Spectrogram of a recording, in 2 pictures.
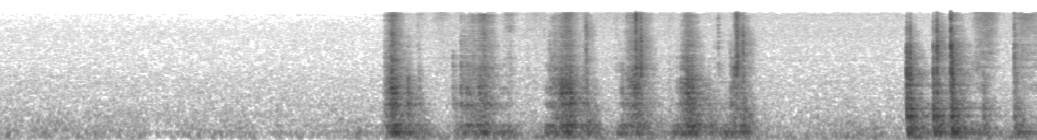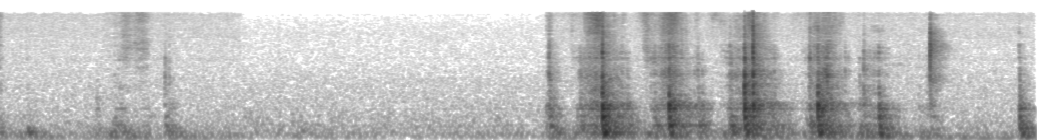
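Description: Small parts click and tap as hands work inside a computer.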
